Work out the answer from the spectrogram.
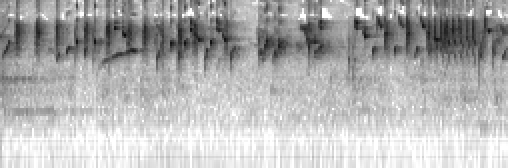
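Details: Pure Constantine European goldfinch song for teaching other birds: bursts of quick metallic chirps and rising slurred notes separated by short pauses, a steady low tone at the start, and a lively trill at the end.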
